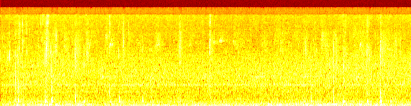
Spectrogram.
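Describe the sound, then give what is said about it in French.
Footsteps in a street: many faint, soft, regular steps tapping along over a low, steady background rumble, with no talk. “Des pas dans la rue.”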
